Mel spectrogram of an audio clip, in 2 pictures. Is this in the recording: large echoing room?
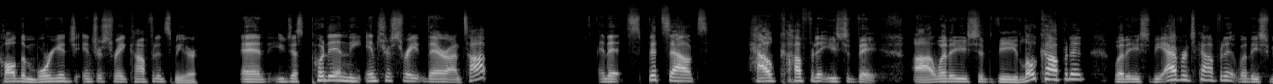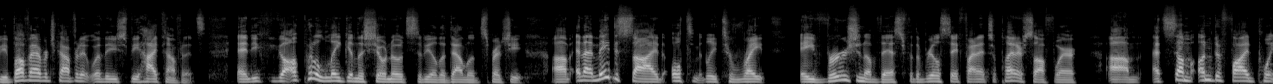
no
